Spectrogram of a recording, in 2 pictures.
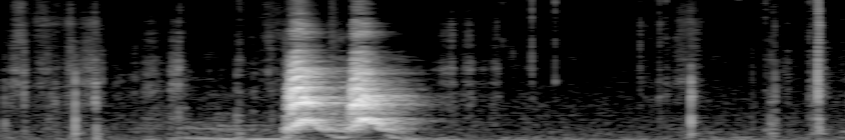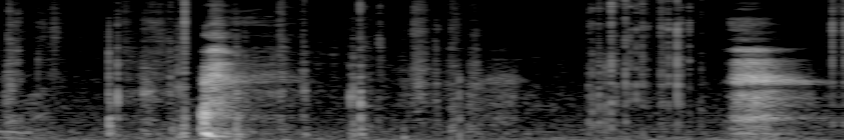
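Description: A dog barks in a couple of short close bursts early on, with a fainter bark or two later amid quiet indoor handling noises.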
